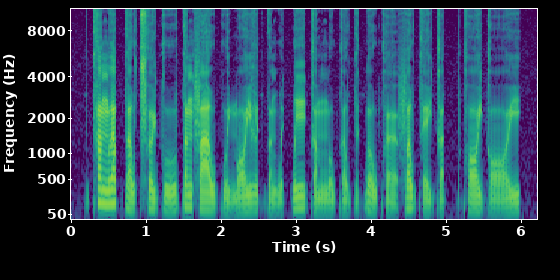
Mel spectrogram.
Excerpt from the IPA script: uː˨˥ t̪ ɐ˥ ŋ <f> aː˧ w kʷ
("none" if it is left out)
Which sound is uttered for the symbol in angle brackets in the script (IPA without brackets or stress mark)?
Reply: f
